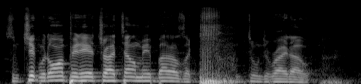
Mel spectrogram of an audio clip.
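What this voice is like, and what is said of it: New Orleans accent. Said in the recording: “hey, I like your accent. Where are you from? I said, New Orleans.”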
